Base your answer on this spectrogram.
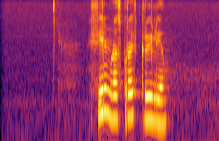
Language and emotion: Russian, neutral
